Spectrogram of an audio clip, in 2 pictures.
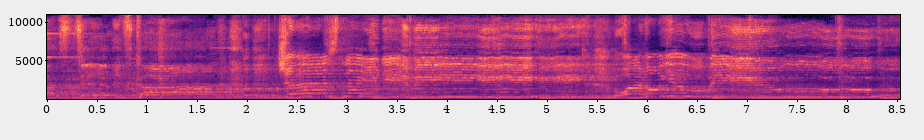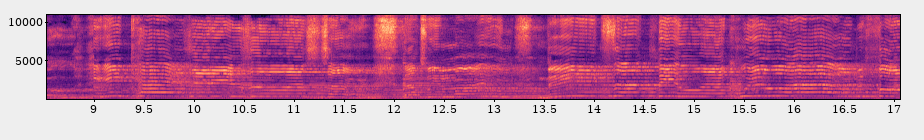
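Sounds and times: guitar accompaniment: 0.0 - 17.0
woman singing: 0.0 - 17.0.

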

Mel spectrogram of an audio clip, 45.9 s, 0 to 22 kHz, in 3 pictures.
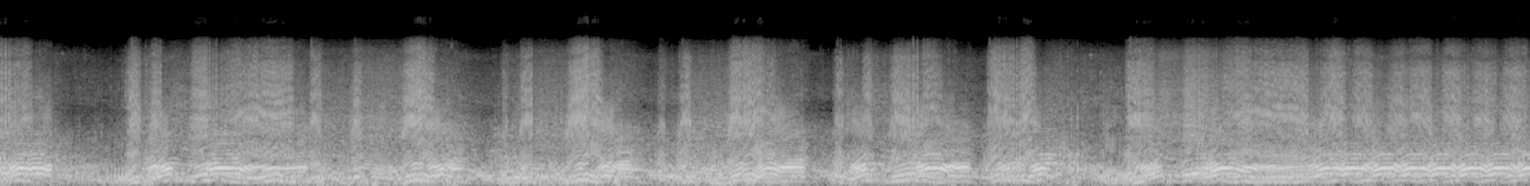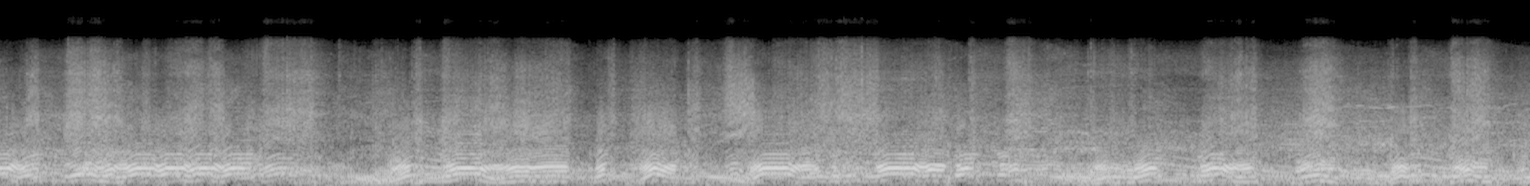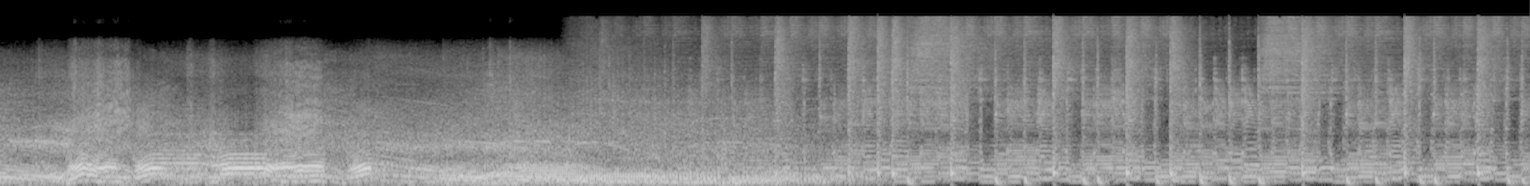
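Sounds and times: motocross bike engine revving: 0.0 - 45.9.

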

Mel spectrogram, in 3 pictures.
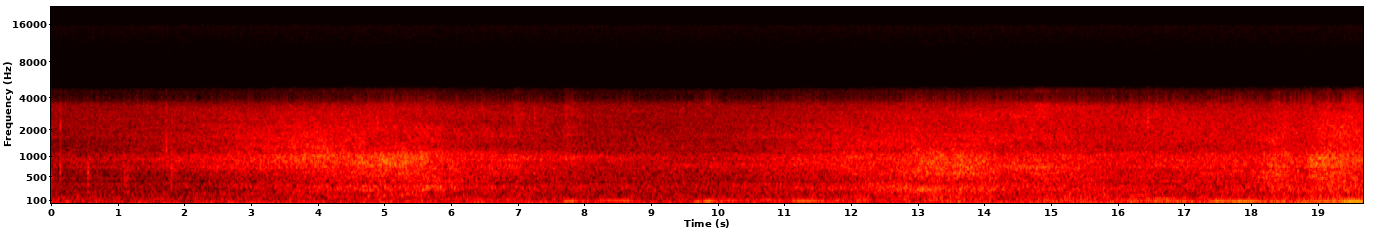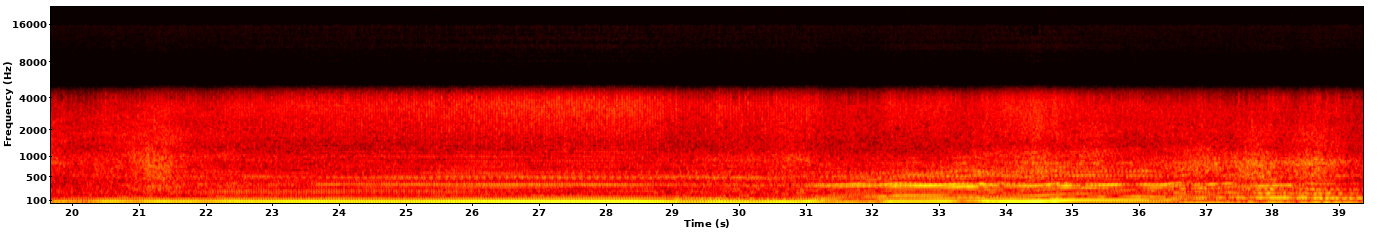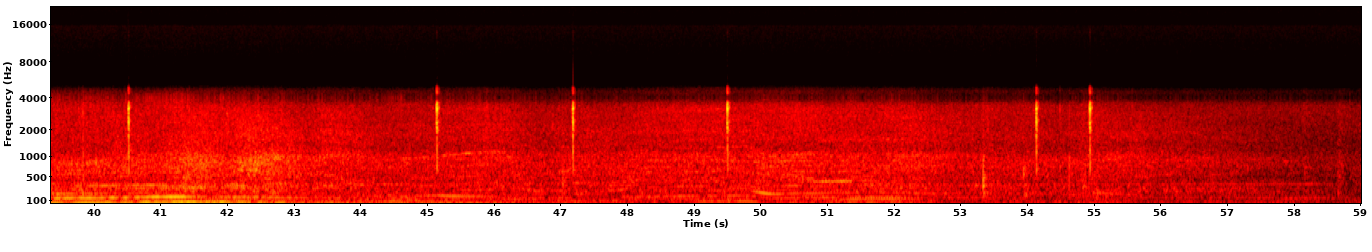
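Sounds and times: small engine rumbling: 0.0 - 59.0.

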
